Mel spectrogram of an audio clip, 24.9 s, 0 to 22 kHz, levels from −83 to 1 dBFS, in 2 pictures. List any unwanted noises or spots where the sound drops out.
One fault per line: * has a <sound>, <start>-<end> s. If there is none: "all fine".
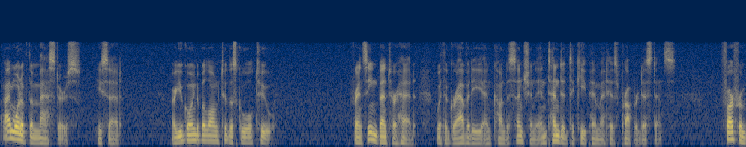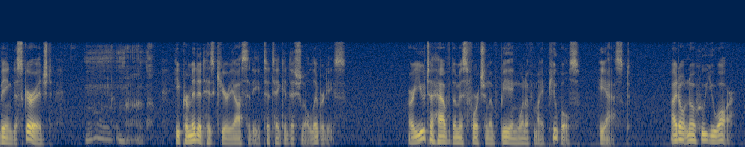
* has a throat clearing, 13.5-15.0 s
